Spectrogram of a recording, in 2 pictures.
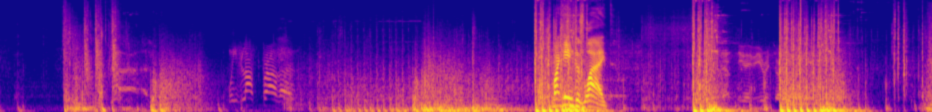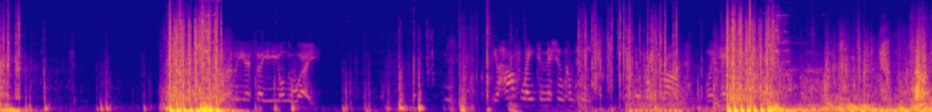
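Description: Game gunfire crackles in rapid bursts.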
